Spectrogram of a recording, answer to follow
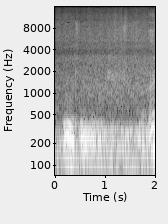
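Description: A man's voice, low and muffled, murmuring softly; it starts a moment in.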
